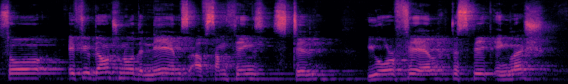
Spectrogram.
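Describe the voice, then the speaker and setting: A man with a non-native accent talks at a fairly slow pace in a high voice. Noticeable background noise and audible room echo surround him. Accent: non-native English speaker. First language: not English. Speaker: English teacher. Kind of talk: tutorial.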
